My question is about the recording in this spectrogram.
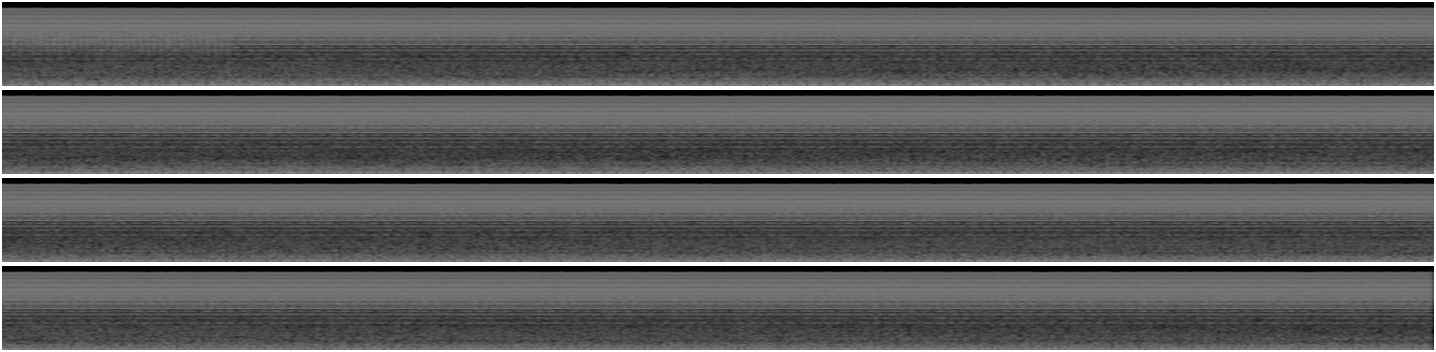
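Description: Steady electrical hum and buzz with no other sound, the line noise of a blank stretch of an old video transfer. A faint hiss in the upper range drops away about a second in.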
